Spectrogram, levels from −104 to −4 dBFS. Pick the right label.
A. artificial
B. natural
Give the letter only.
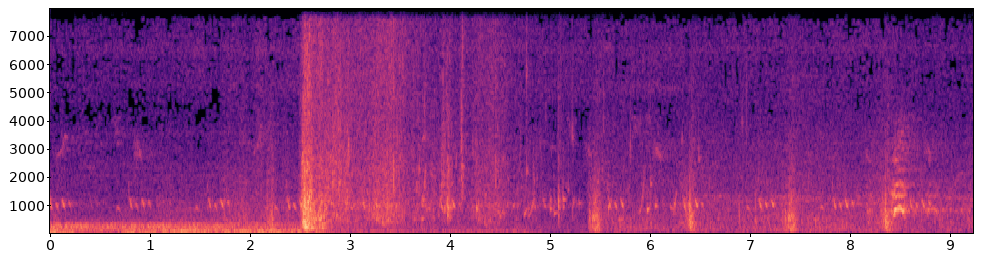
B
